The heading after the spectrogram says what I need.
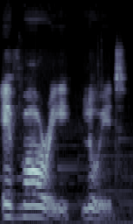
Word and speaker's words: Mari Lwyd: The English authorities from the year 1800 on thought it was pronounced somewhat like Mary, but it's not. I've looked it up, so apparently it is pronounced Evari Lwyd.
